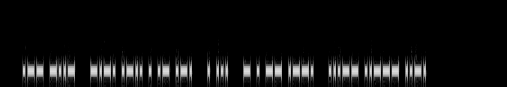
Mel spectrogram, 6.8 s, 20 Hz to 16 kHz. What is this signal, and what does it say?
Morse code, heard as a keyed tone, about 40 wpm, 700 Hz. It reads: WX CLEAR ES TEMP 32F
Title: Practice QSO - Exchange 2 - Info - 40wpm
